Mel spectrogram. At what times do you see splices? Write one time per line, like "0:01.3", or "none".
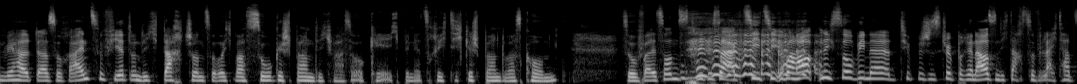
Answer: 0:06.4

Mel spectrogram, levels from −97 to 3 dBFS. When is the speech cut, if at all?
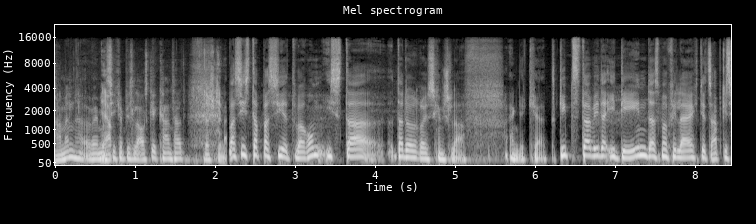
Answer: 0:02.1

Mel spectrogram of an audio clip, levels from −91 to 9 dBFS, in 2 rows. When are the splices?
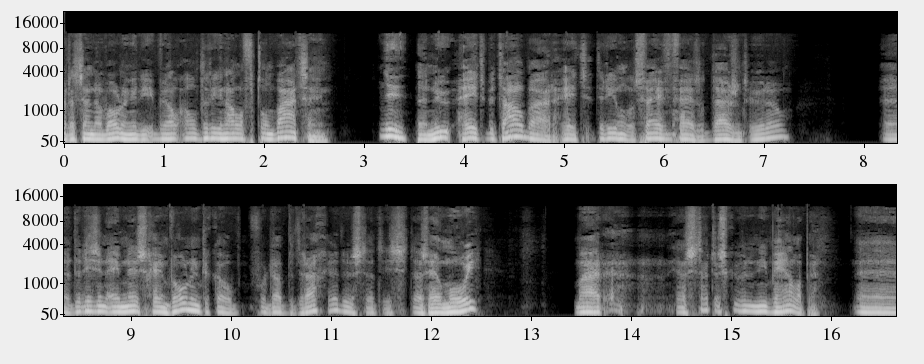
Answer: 0:03.5
0:10.1

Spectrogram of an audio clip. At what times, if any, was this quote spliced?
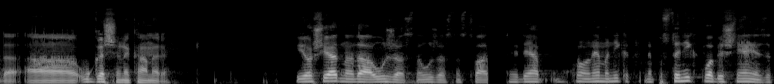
0:04.9
0:06.4

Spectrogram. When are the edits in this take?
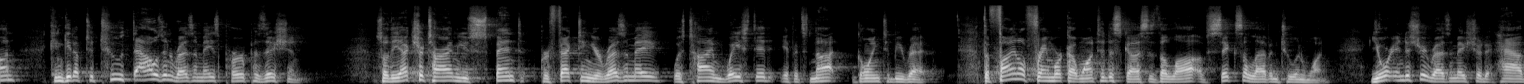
none

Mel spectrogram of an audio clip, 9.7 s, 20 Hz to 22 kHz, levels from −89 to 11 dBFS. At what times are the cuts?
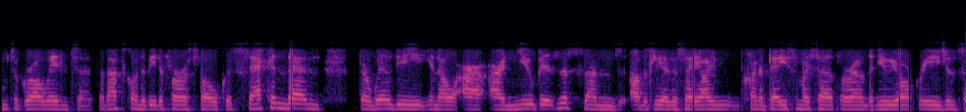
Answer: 0:04.6

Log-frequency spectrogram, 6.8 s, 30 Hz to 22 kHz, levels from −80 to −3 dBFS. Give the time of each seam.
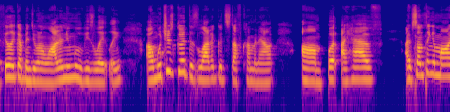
none

